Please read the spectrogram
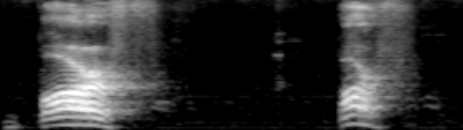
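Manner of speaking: very loud, high half-shout. Playing a character up high, talking down to the others: calling down, not yelling. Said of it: "not yell down, but talk down like Barf".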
